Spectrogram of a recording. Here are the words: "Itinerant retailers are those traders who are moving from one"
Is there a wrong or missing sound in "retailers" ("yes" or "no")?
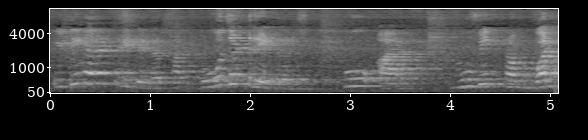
yes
